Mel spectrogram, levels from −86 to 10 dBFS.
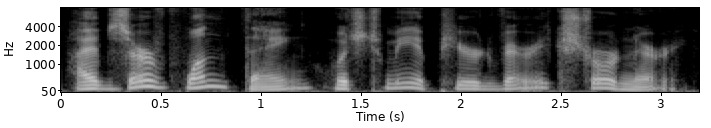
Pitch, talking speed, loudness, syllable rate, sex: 140 Hz, 190 wpm, -21 LUFS, 6.9 syllables/s, male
